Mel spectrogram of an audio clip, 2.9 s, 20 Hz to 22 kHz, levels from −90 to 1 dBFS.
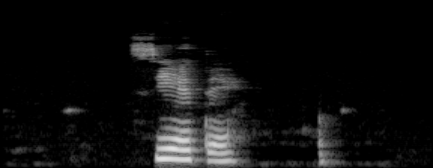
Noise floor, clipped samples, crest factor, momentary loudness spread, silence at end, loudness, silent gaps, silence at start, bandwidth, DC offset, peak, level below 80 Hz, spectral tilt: -74 dBFS; under 0.1%; 20 dB; 18 LU; 0.75 s; -17 LUFS; none; 0.9 s; 9 kHz; under 0.1%; -2 dBFS; -74 dBFS; -5.5 dB/octave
